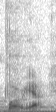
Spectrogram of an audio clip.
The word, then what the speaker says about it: Boriah: shorten it to boria the actual pronunciation is borea but i had a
